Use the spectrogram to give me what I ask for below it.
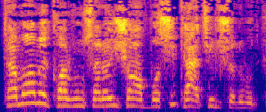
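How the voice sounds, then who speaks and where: In a home study lined with bookshelves, a podcast host retells a historical travel account in a casual storytelling way. His voice is high-pitched and expressive, with slight background noise. He tells it as an anecdote and acts out the quoted dialogue.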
